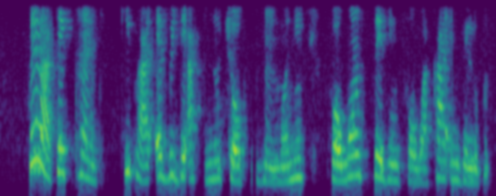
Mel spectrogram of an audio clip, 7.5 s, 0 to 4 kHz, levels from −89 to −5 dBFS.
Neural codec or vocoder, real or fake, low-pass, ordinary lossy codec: none; real; 3.6 kHz; none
